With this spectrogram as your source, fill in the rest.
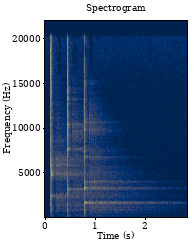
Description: haunted strings tinkle sequence slow short

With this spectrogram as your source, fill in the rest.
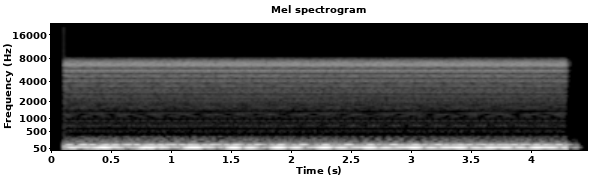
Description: space alien machinery

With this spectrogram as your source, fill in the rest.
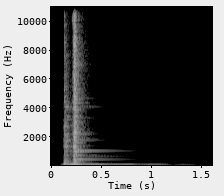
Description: metal ladder step heavy

